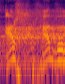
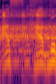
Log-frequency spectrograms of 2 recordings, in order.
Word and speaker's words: আশহাদু: এজন্যই বেলালের, এই জন্যই বেলালের জবানে একটু কথা বাসত, আশহাদু বলতে পারতেন না। আসহাদু কইতেন, শিন উচ্চারণ করতে পারতেন না, সিন বলতেন, সিন বলতেন।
